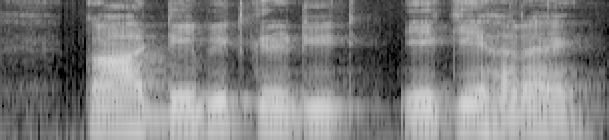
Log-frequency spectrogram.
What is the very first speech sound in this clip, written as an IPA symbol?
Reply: k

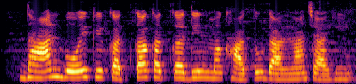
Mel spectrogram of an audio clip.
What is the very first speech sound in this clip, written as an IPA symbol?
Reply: d̪ʱ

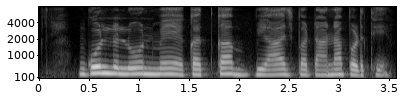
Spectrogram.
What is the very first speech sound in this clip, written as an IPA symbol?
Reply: ɡ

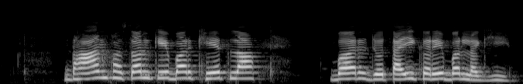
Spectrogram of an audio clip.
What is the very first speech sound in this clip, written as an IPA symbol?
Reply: d̪ʱ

